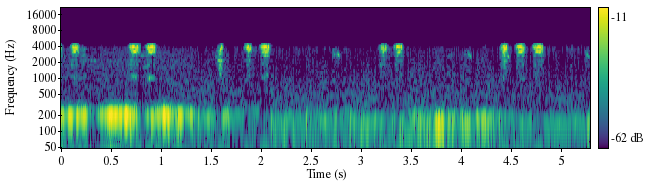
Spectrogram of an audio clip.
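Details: At a Théding nest box in France, 4 May 2021, great tits are heard around a peanut feed. Scattered pairs and triplets of high, sharp peeps sit above a steady low rumble, with gaps between.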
